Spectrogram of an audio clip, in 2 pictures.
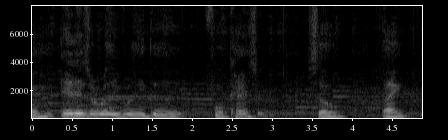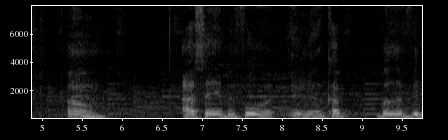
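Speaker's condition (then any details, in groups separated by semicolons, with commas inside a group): Cerebral palsy, spastic diplegia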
